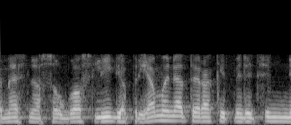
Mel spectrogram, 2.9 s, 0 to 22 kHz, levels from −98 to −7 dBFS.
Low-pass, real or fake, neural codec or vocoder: 3.6 kHz; fake; codec, 16 kHz, 16 kbps, FunCodec, trained on LibriTTS, 50 frames a second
